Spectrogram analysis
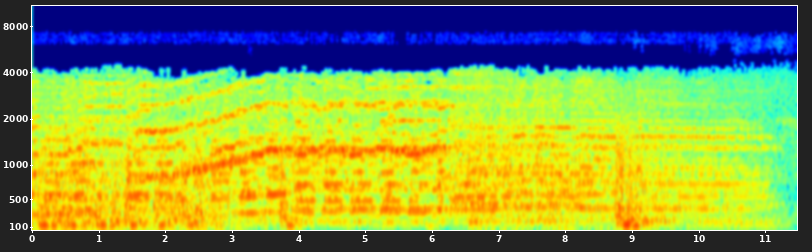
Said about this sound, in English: And I chased the car, Mr. Taylor, but they got away.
